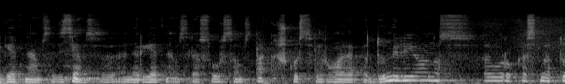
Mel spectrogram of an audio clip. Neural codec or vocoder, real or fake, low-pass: none; real; 10.8 kHz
